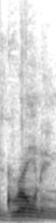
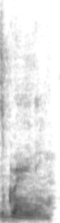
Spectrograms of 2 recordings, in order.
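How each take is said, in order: First: The first vowel sounds like 'grow'. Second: The first vowel sounds like 'gray'. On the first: The speaker calls it wrong. "I always say groaning" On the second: The speaker calls it right. "but it's it's graining"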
